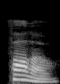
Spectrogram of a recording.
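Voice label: "follow", American English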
